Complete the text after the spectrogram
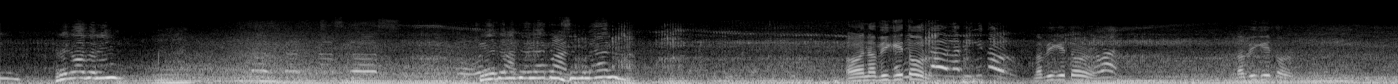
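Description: Men nearby shout and cheer loudly outdoors.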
